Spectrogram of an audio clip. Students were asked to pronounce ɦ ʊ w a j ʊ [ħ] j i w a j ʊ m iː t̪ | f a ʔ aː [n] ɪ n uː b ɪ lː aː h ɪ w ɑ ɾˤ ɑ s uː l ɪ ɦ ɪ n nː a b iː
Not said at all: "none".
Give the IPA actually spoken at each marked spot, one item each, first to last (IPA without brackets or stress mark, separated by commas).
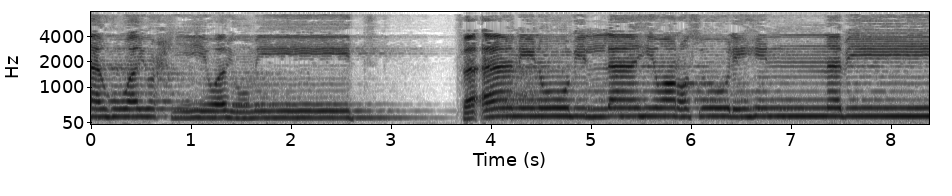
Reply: ħ, m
